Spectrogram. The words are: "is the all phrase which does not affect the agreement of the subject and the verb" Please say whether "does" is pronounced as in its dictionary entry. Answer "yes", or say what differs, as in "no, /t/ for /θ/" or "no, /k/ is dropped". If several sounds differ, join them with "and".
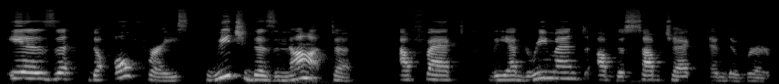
yes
